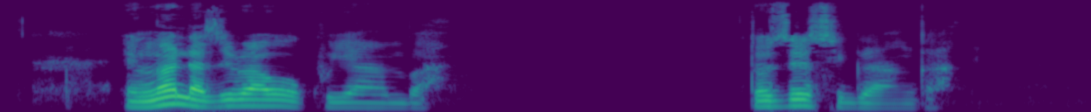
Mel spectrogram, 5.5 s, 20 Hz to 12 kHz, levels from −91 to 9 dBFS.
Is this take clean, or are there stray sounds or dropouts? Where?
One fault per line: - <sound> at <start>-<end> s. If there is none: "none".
none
